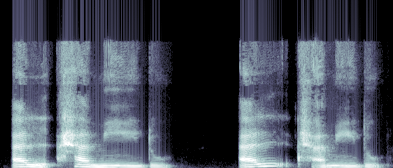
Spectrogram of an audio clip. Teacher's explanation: آپ ہا کو دیکھیں گے تو آپ اس کو لام کو اظہار کر کے پڑھیں گے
